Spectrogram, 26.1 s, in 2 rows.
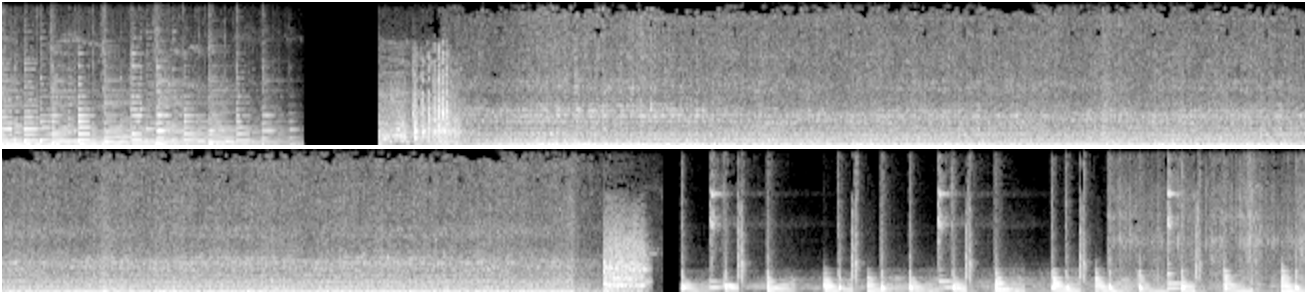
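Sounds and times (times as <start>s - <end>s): toy tractor engine drone: 3.8s - 18.1s.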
